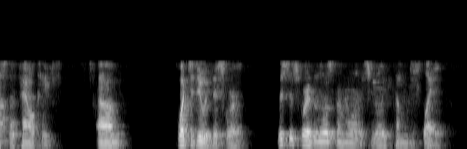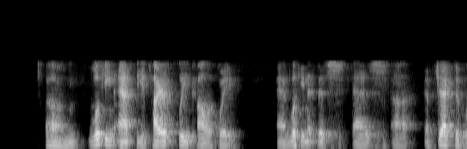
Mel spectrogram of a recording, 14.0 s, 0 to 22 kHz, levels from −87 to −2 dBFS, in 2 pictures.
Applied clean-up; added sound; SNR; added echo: neural mask model Resemble Enhance denoiser.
